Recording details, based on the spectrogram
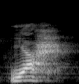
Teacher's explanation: এখানে হা অক্ষরটা হামসের অক্ষর, আমরা এখানে বাতাসটা চালু রাখবো।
